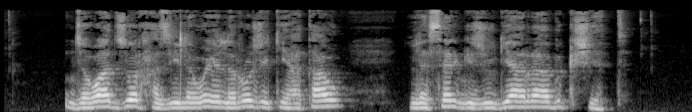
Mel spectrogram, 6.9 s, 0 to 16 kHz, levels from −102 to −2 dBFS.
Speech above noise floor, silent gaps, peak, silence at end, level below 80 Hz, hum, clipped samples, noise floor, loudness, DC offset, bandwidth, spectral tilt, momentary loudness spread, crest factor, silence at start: 56 dB; none; -6 dBFS; 0.7 s; -64 dBFS; none; under 0.1%; -77 dBFS; -22 LUFS; under 0.1%; 11.5 kHz; -5 dB/octave; 11 LU; 18 dB; 0.65 s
